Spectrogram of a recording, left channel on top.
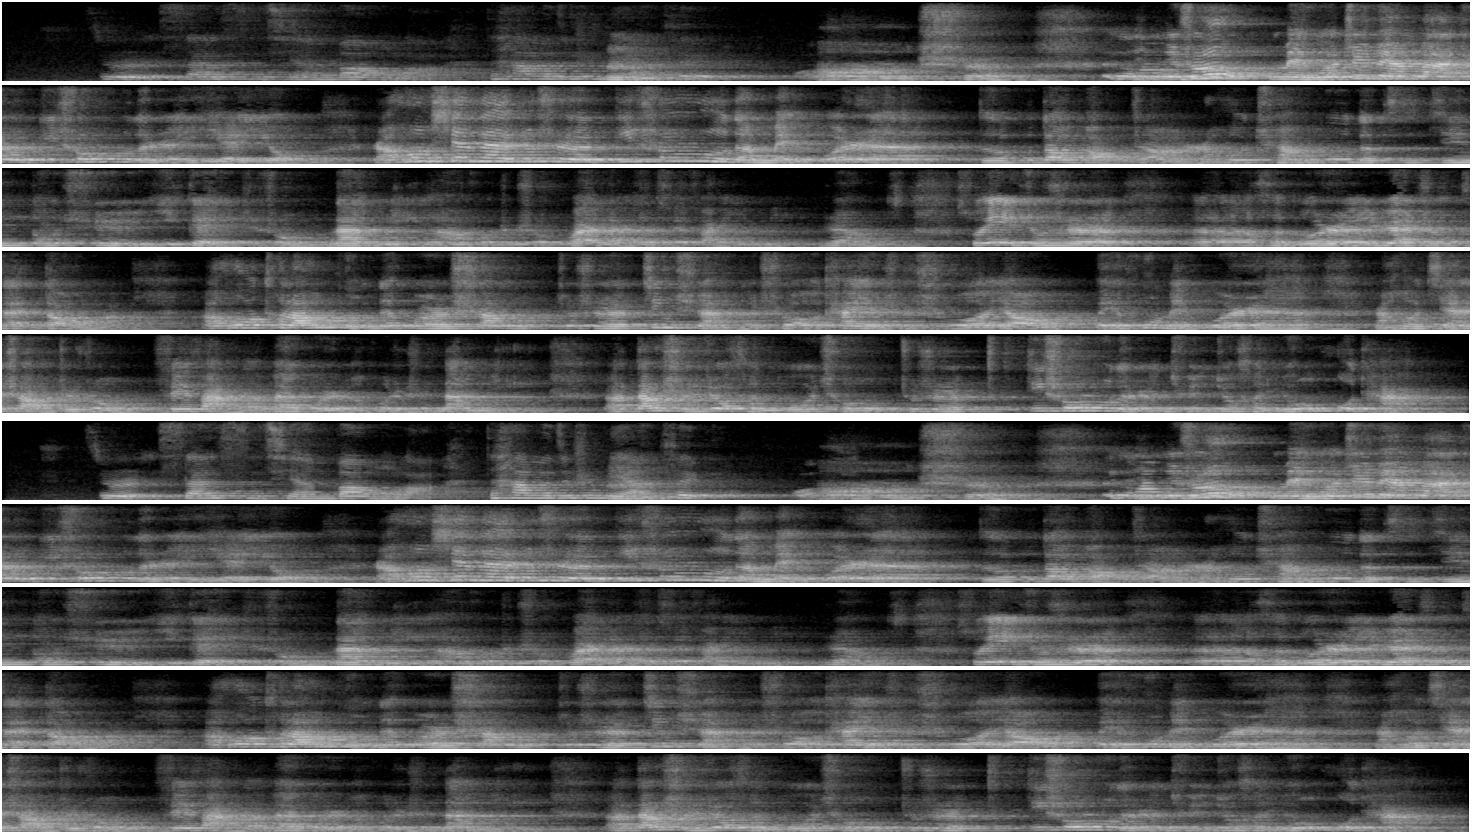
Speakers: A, on the right (about 80°); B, on the left (about 50°).
A: 就是三四千镑了，但他们就是免费给我
B: 嗯。哦，是，
A: 住，
B: 你你说美国这边吧，
A: 他们
B: 这种低收入的人也有，然后现在就是低收入的美国人得不到保障，然后全部的资金都去移给这种难民啊，或者是外来的非法移民这样子，所以就是呃，很多人怨声载道嘛。然后特朗普那会儿上就是竞选的时候，他也是说要维护美国人，然后减少这种非法的外国人或者是难民。然后当时就很多穷，就是低收入的人群就很拥护他。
